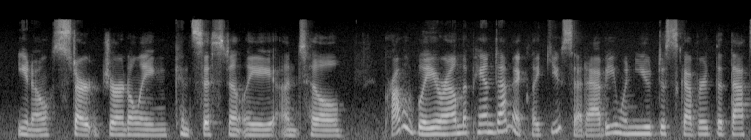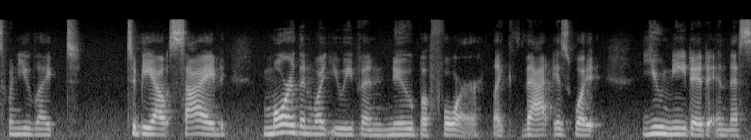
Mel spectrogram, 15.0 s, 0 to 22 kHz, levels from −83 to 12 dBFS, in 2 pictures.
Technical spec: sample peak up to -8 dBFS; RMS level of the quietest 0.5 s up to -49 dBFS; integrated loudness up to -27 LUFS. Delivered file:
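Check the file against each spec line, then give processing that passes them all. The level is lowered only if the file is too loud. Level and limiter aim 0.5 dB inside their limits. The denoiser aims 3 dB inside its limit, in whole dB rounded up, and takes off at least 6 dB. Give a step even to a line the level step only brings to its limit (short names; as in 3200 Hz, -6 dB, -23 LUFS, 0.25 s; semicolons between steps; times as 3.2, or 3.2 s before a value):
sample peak -1.5 dBFS: fail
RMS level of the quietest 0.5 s -43 dBFS: fail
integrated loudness -17.5 LUFS: fail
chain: gain -10 dB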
